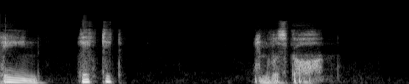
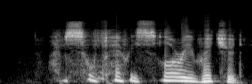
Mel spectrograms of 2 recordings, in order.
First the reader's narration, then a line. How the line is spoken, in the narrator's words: she sobbed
